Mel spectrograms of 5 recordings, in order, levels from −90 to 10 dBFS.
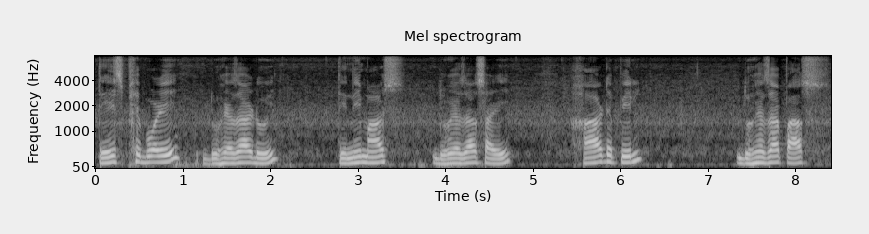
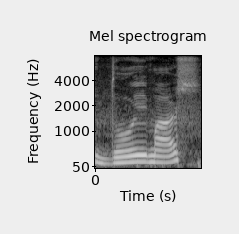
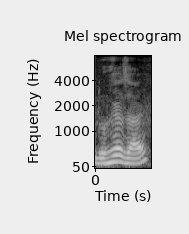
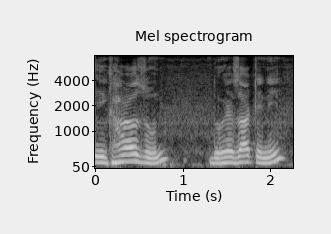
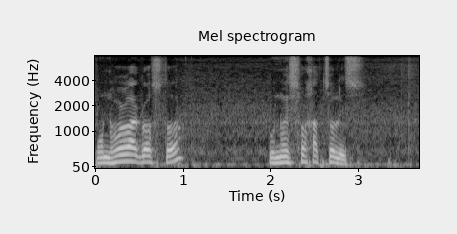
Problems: background sounds at intervals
